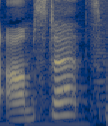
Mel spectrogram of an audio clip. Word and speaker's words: Amstutz: You can find me personally on Twitter and other social networking platforms at Sandra Amstutz.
